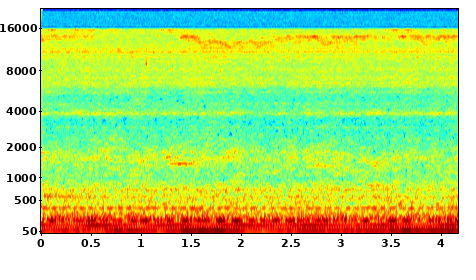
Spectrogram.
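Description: A steady low hum that does not change, with nothing else standing out.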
